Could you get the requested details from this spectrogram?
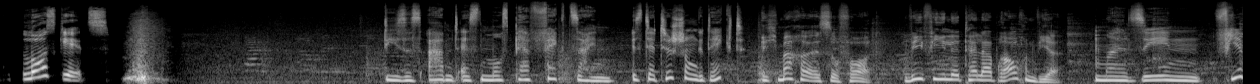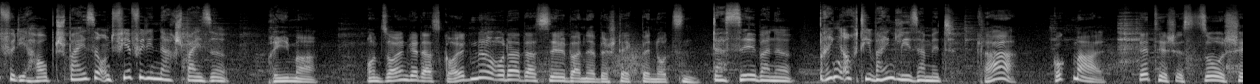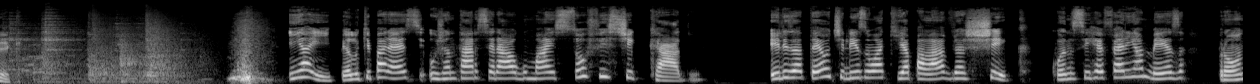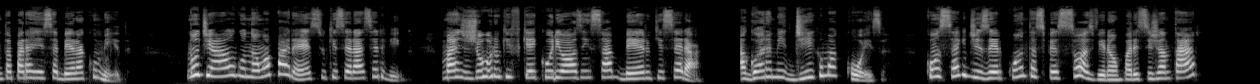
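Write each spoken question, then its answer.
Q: Agora me diga uma coisa: consegue dizer quantas pessoas virão para esse jantar?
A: Quatro pessoas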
